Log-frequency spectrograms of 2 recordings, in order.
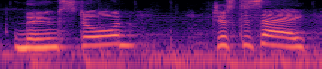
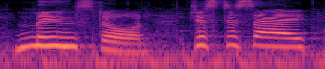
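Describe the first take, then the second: No difference in how they are said.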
